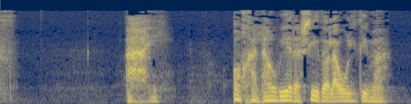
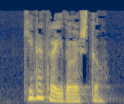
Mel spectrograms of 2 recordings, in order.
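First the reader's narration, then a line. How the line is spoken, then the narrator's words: Plain question. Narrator (Spanish): preguntó Joaquín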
